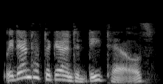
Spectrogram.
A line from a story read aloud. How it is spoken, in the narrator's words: Granny said icily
